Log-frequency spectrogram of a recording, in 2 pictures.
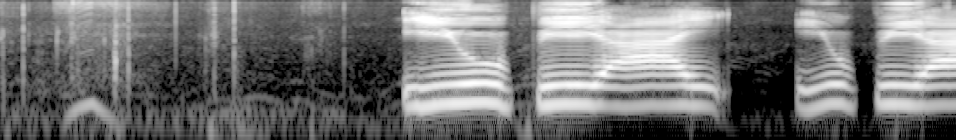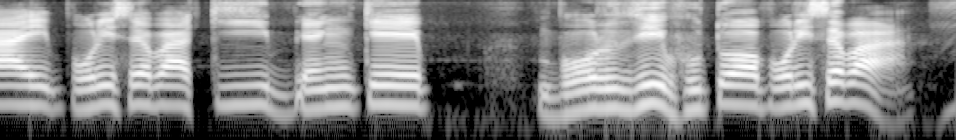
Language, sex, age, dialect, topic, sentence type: Bengali, male, 25-30, Western, banking, question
